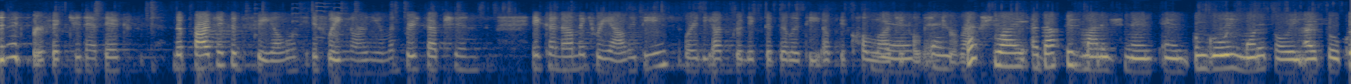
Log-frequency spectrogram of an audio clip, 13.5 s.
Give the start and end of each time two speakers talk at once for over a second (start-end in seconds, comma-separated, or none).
8.7-10.2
